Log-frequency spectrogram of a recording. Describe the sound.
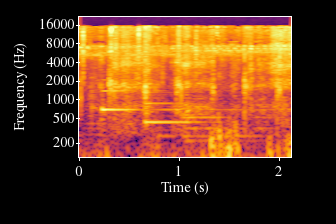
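Footsteps walking along a road, soft, steady treads that grow heavier and more distinct toward the end, with no talking.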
